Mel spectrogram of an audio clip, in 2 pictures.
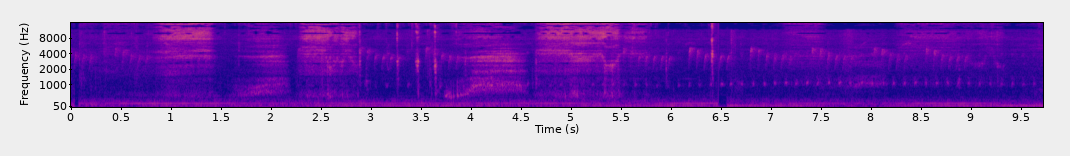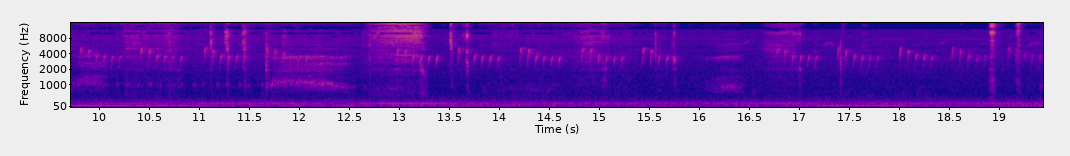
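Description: Birds chirping in short, scattered calls over a steady low hum, with a single sharp click about six seconds in.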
